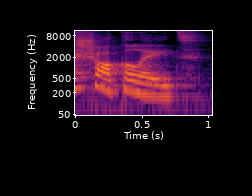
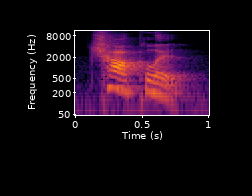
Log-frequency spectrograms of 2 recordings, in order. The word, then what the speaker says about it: chocolate: com a primeira, porque muitos alunos olham para essa palavra e pensam: "Nossa, é igual o português, então vai ser a mesma pronúncia". Não, então eu escuto, né, muito chocolate, mas não é chocolate, é chocolate. Chocolate.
